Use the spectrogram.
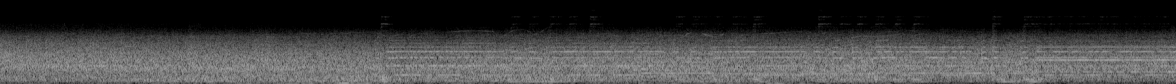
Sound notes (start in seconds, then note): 5.9 tumultuous cheering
